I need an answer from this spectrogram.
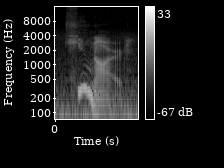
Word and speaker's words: Cunard: to look at you and say no it's pronounced cunard it's tony for lolly to look and until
